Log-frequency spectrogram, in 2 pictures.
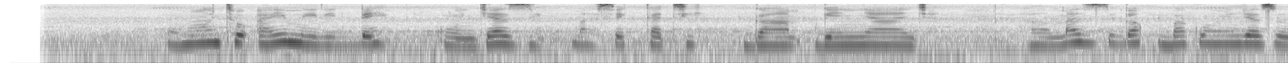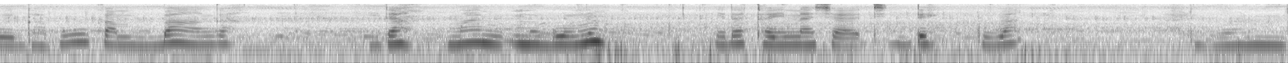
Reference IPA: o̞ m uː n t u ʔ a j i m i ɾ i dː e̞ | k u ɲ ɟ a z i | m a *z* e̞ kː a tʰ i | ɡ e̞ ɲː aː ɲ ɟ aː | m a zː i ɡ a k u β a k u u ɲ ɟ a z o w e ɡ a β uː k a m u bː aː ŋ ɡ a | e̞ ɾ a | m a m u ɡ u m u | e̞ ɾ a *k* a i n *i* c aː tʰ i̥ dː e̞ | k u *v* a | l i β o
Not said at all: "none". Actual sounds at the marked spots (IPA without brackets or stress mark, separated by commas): s, t, a, β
